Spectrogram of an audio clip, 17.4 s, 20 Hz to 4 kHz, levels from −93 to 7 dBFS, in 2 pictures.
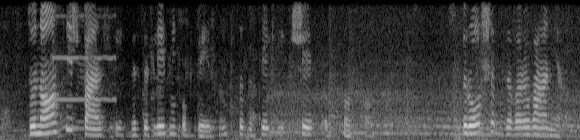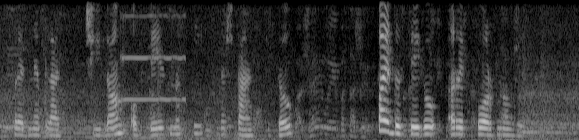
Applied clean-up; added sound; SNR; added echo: none; Subway, metro, underground + Bowed string instrument; 14 dB; none.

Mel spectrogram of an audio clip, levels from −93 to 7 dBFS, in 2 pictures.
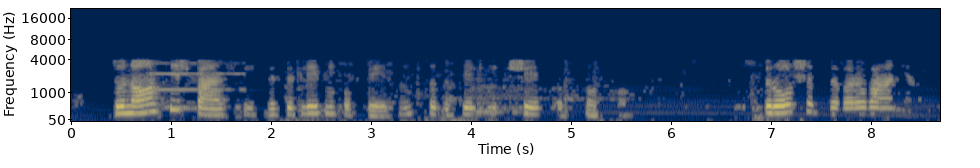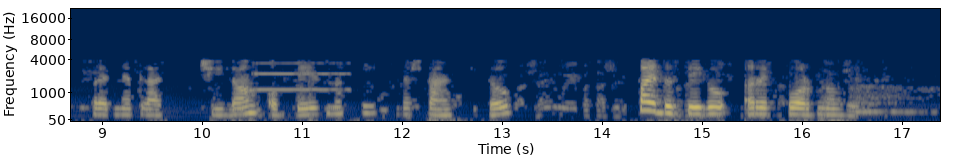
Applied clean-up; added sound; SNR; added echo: classical method spectral subtraction.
